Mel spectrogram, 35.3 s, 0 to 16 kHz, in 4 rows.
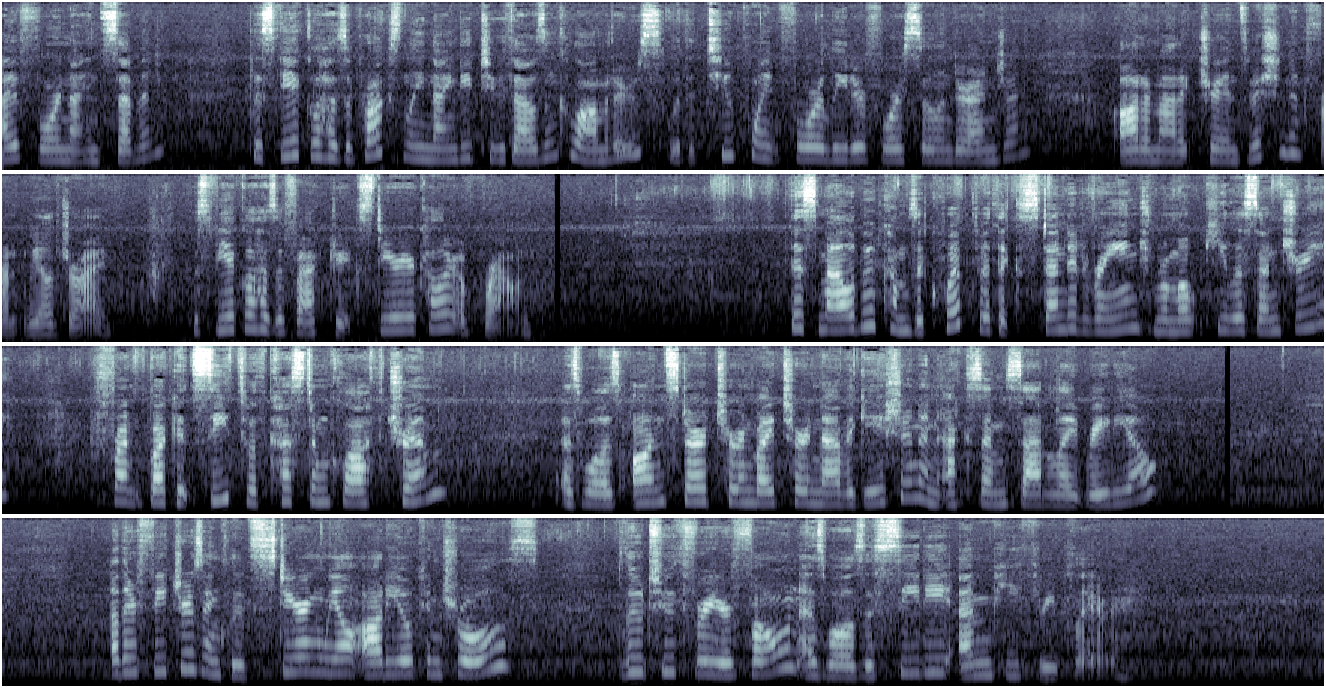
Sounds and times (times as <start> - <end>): Speech: 0.0 - 1.1, 1.7 - 12.4, 14.1 - 20.6, 21.3 - 25.4, 27.2 - 30.0, 30.6 - 34.0.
